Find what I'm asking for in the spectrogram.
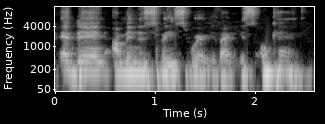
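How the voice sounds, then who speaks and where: A man in his fifties hosting a casual interview, animated and playful, calling his guest "child" and "honey". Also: fairly high pitch, brisk, husky, poor audio. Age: 50s. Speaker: host.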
